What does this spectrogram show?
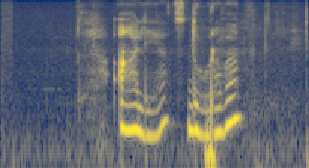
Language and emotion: Russian, neutral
